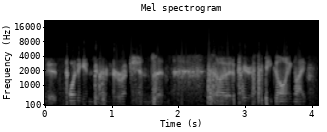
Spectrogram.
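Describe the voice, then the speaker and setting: A man reporting as an astronaut over a crackly space-to-ground radio link, halting and awed, searching for words. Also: mid-range voice, flat delivery. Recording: noisy distant radio transmission.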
